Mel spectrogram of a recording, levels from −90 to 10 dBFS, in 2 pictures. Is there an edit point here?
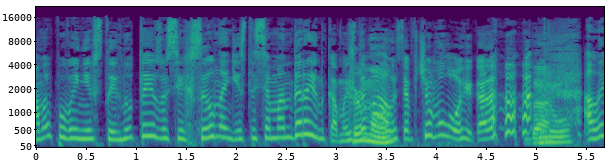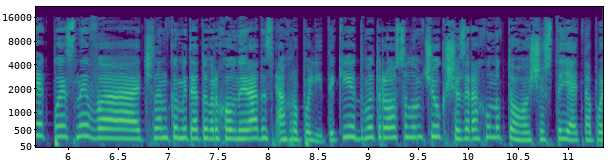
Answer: yes; 1 cut; at 8.1 s

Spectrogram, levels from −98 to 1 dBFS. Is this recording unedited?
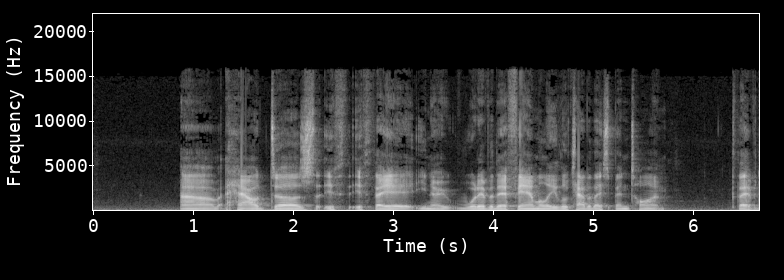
no; 1 cut; at 4.8 s

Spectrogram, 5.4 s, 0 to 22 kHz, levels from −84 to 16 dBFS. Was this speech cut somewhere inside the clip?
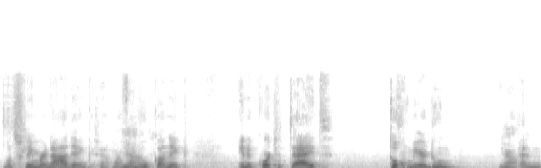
no; 0 cuts

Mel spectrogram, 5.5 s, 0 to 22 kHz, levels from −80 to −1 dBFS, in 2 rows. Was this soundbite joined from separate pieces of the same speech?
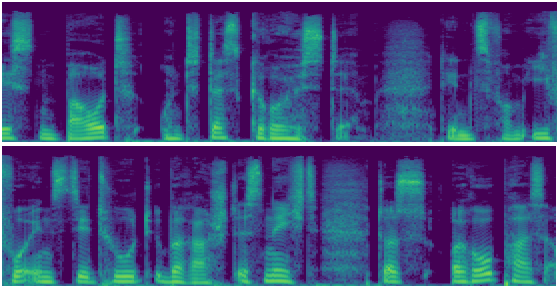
yes; 1 cut; at 2.4 s

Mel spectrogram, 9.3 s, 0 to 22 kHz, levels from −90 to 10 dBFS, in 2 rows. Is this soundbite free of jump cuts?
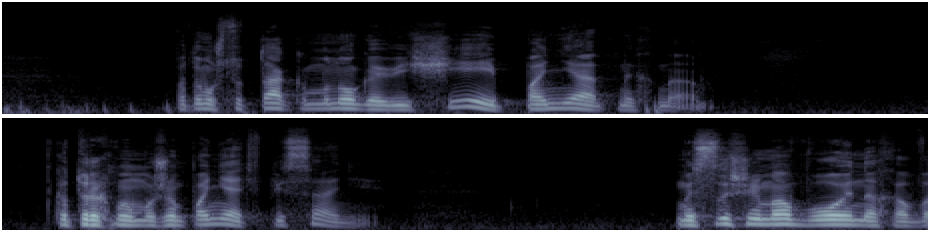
yes; 0 cuts

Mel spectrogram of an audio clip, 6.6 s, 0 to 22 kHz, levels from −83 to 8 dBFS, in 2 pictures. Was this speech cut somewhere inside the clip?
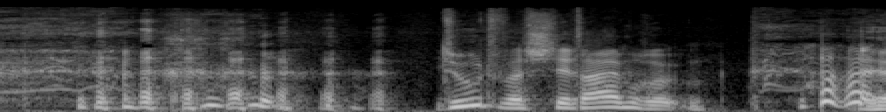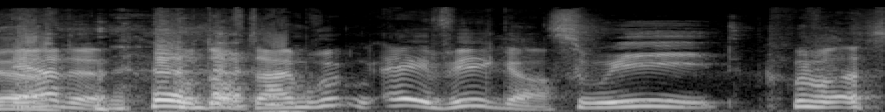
yes; 2 cuts; at 1.6 s, 2.2 s

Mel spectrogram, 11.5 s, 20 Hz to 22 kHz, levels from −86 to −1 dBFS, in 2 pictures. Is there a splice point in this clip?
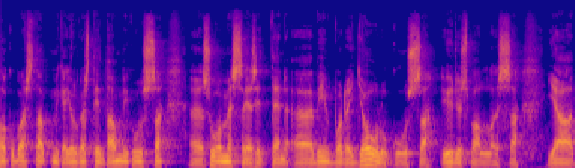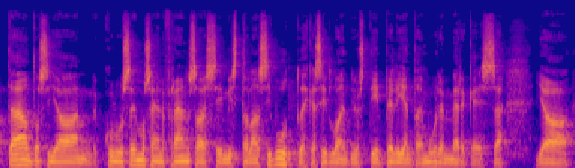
yes; 2 cuts; at 1.0 s, 9.2 s

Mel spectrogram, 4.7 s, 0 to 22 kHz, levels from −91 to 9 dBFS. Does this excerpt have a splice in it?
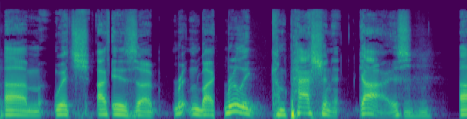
yes; 3 cuts; at 1.1 s, 2.1 s, 2.7 s

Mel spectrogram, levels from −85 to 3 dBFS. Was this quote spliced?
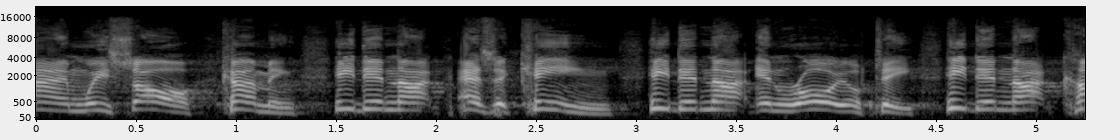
yes; 3 cuts; at 0.9 s, 2.0 s, 3.6 s

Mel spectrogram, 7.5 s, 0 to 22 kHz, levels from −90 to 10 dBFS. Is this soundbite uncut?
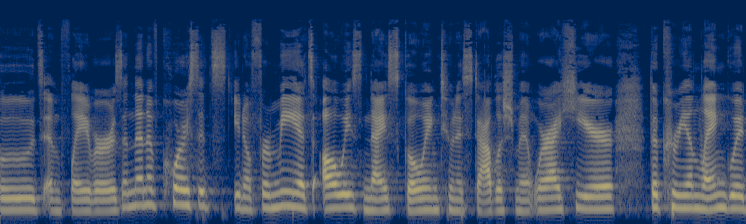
yes; 0 cuts

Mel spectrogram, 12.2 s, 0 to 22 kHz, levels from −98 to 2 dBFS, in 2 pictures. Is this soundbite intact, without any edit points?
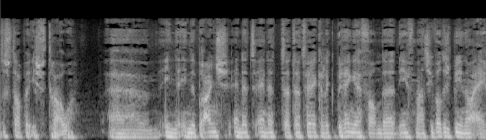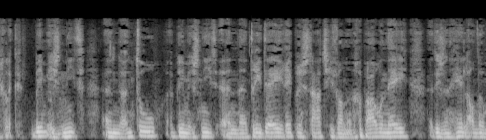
yes; 0 cuts

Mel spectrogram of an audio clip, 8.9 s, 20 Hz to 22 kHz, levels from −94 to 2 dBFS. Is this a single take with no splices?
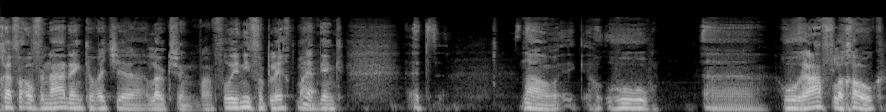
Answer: yes; 0 cuts

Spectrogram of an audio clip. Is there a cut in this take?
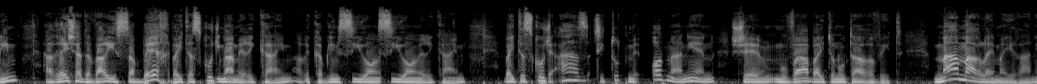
yes; 7 cuts; at 1.7 s, 2.1 s, 3.0 s, 3.8 s, 5.5 s, 5.9 s, 7.3 s

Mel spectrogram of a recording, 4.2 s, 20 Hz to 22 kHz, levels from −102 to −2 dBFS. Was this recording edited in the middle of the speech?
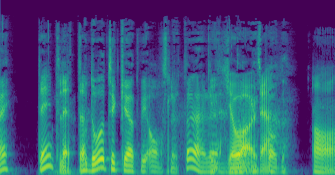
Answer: no; 0 cuts

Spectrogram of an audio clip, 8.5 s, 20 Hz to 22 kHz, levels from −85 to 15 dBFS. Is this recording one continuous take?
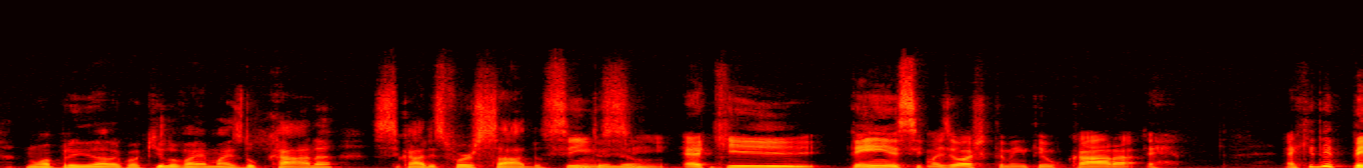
no; 4 cuts; at 2.5 s, 5.2 s, 5.8 s, 7.1 s

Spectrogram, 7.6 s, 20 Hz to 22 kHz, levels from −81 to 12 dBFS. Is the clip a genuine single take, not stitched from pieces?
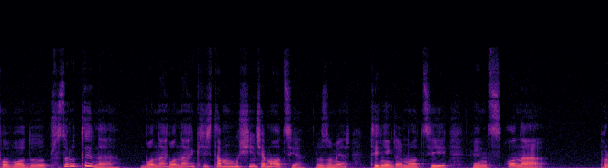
no; 6 cuts; at 1.7 s, 2.1 s, 3.2 s, 3.9 s, 4.9 s, 6.2 s

